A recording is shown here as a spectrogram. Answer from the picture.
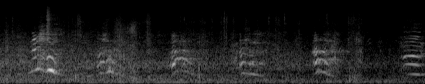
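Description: A dog barking in short, repeated barks, about six of them, growing fainter; excited play barking rather than aggression.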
